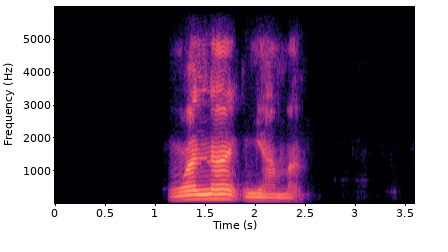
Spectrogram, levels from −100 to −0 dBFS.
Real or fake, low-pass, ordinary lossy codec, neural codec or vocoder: real; 5.4 kHz; Opus, 32 kbps; none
